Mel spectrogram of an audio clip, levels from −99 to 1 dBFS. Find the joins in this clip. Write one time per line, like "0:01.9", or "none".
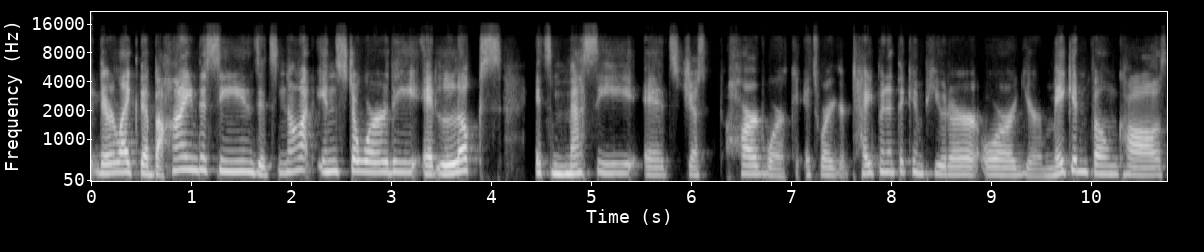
none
